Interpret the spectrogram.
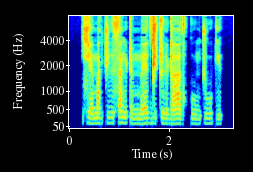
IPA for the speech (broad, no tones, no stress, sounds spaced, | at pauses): ɕ ɛː m a ɡ t͡ʃ ɨː s a ŋ ɛ ʈ ɛ mː ɛː d d͡ʑ ɨ ʈ͡ʂ ɨː ɪ̯ ɖ aː d kː uː m t͡ʃ uː kʲ ɨ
